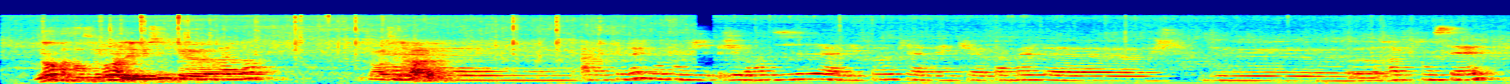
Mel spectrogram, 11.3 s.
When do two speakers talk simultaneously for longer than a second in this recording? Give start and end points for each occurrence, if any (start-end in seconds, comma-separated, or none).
0.5-2.0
